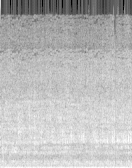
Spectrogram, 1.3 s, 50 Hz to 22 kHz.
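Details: 1985 Ferio at about 87,000 miles, cold start with the microphone in the back: deep, even low rumble with a steady beat and no knocks or ticks; healthy cold idle.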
